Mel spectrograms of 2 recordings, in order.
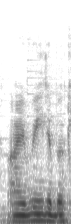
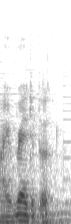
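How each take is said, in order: First: The word read rhymes with reed. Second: The word read rhymes with red. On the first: It is a habit in the present. "every night" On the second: It happened in the past. "last week"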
